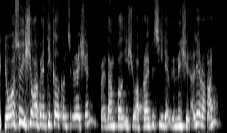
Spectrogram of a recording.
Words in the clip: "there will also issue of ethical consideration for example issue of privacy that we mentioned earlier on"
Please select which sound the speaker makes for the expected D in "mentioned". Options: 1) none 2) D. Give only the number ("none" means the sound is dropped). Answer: 1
